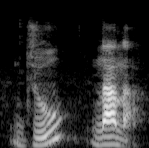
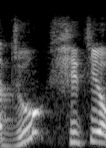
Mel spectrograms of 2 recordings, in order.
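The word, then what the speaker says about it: 十七: জু রকু অর্থ 16 17 কে কি বলা হয় জু নানা জু অর্থ 10 আর নানা অর্থ কি সাত 10 এ সাতে হচ্ছে 17 বা জু সিচিও বলা যায় জু হাচি অর্থ হচ্ছে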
